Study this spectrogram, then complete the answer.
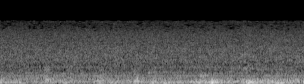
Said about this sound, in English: It starts raining very seriously.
